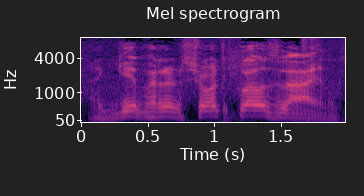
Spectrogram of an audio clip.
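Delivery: quoting the wrestler with a put-on accent; a put-on accent for the wrestler's line; Iron Sheik impression. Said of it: "That's a part of a story with the Iron Sheik".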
